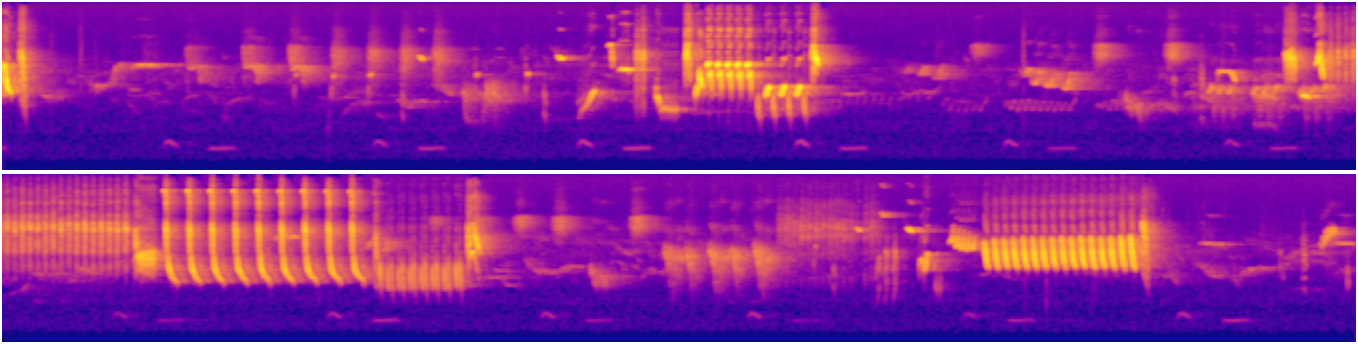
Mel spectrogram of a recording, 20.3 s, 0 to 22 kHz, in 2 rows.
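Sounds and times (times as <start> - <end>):
common nightingale Luscinia megarhynchos song with whistles and harsh chatter: 0.0 - 20.3.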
